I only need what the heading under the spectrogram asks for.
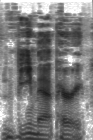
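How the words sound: The m sound begins the second word. The name is read as intended. The speaker calls it right. "I should actually read it differently"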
